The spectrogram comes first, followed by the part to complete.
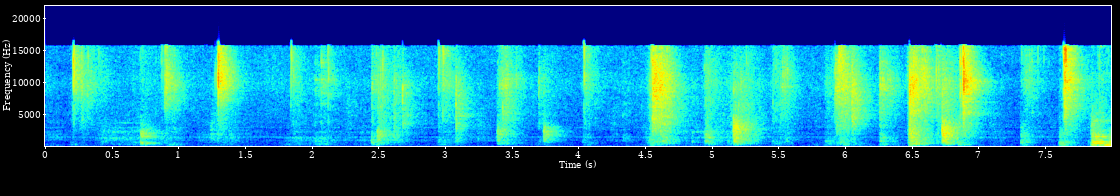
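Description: Two metal forks tapping and scraping as they pull apart sticky caramelized almonds on parchment paper: a run of irregular light clicks and short scrapes.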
